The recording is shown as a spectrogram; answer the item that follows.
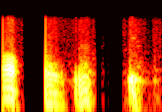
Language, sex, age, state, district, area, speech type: Punjabi, male, 45-60, Punjab, Gurdaspur, urban, conversation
